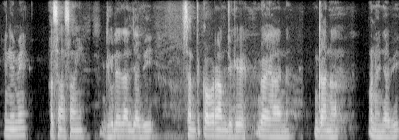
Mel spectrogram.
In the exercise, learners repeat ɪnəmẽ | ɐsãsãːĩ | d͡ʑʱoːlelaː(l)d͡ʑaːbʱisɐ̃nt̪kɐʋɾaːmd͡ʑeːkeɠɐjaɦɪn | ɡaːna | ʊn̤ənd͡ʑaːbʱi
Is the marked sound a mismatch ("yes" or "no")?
no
